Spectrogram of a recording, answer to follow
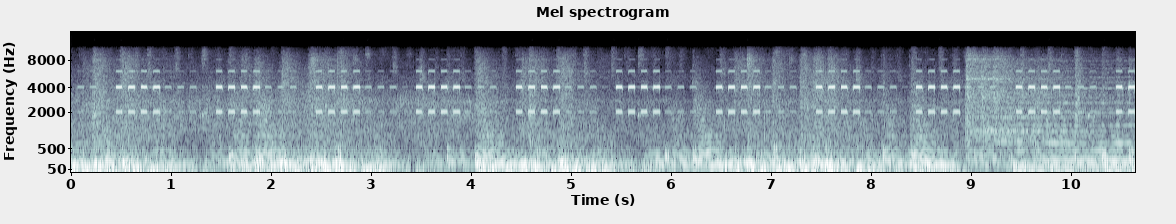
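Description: Electronic alarm beeping in quick groups of four short pips, repeating about once a second, over tense background music. The beeping comes from a parked car's trunk and is feared to be a bomb.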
